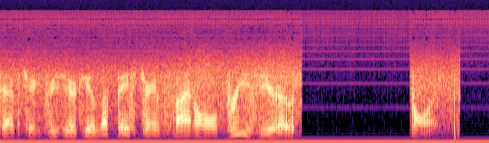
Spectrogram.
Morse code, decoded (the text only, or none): none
